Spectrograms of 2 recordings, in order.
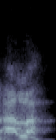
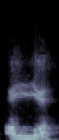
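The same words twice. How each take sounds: First: The L is said thin and light. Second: The L is said thick and heavy. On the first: The speaker calls it wrong. "bukan Allah" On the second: The speaker calls it right. "tapi ditebal Allah"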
